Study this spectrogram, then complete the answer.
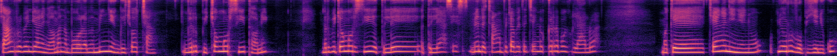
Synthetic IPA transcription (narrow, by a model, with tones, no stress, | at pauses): t͡ʃa˨˦ŋɾo˦pe˦ndjɔ˦ne˨ɲɔ˨˦ma˦na˨mbɔ˨la˨mɐ˨mi˦ɲe˨ŋɡe˨t͡ʃɔ˦t͡ʃa˨ŋ | ŋə˦rpi˨t͡ʃɔ˦ŋo˦rsi˦tɔ˨nɪ˦ | ŋɨ˦ɾpi˨˦t͡ʃɔ˦ŋo˦rsi˦˨tle˦a˨ti˨le˦a˦se˦smeː˦nde˨t͡ʃa˦ŋ˦pɪ˦t͡ʃɔ˦pe˦ta˦t͡ʃe˦ŋɡe˦kə˦ɾe˦po˦kla˨lwa˦ | ma˨kɛ˨t͡ʃɛ˦ŋa˦ɲi˨ɲe˨ɲu˨tɲo˦ɾu˦ɾo˨pi˨je˨ni˨ku˦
